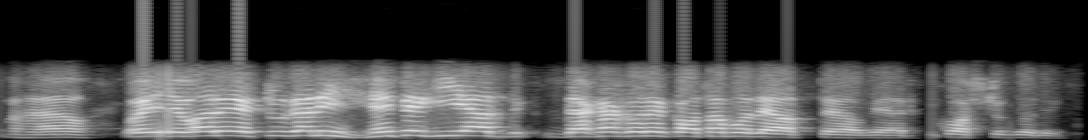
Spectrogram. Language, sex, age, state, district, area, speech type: Bengali, male, 60+, West Bengal, Howrah, urban, conversation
